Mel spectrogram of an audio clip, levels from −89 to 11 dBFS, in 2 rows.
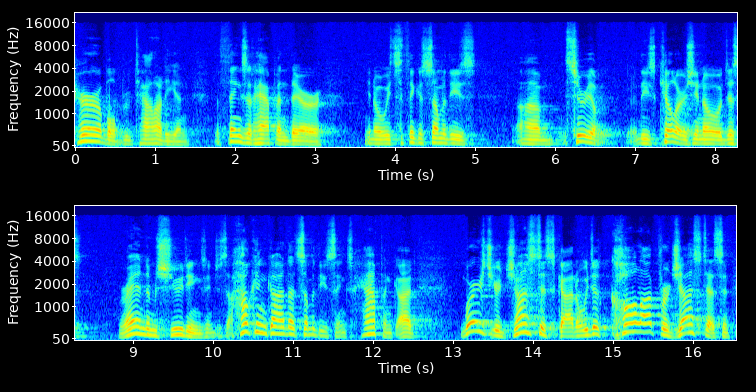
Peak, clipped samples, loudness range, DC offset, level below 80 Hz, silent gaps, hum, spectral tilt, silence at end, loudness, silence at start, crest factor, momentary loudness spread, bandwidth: -4 dBFS; under 0.1%; 3 LU; under 0.1%; -58 dBFS; none; none; -5 dB/octave; 0.05 s; -24 LUFS; 0 s; 20 dB; 12 LU; 17 kHz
